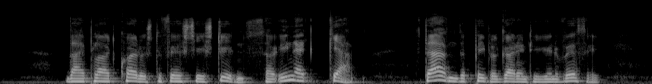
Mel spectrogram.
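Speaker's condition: Severe to profound hearing loss, acquired, from meningitis at age 8; uses hearing aids

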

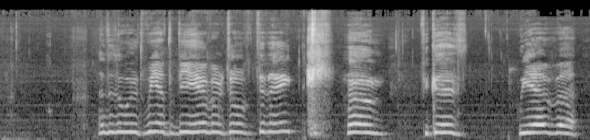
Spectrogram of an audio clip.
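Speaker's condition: Cerebral palsy

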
